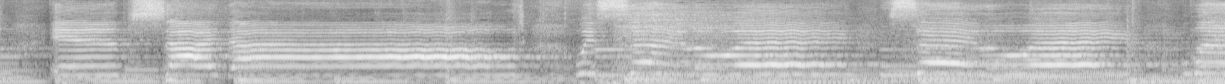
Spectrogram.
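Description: Background music: a song with a singer holding long, wavering notes over a steady bass and chords.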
